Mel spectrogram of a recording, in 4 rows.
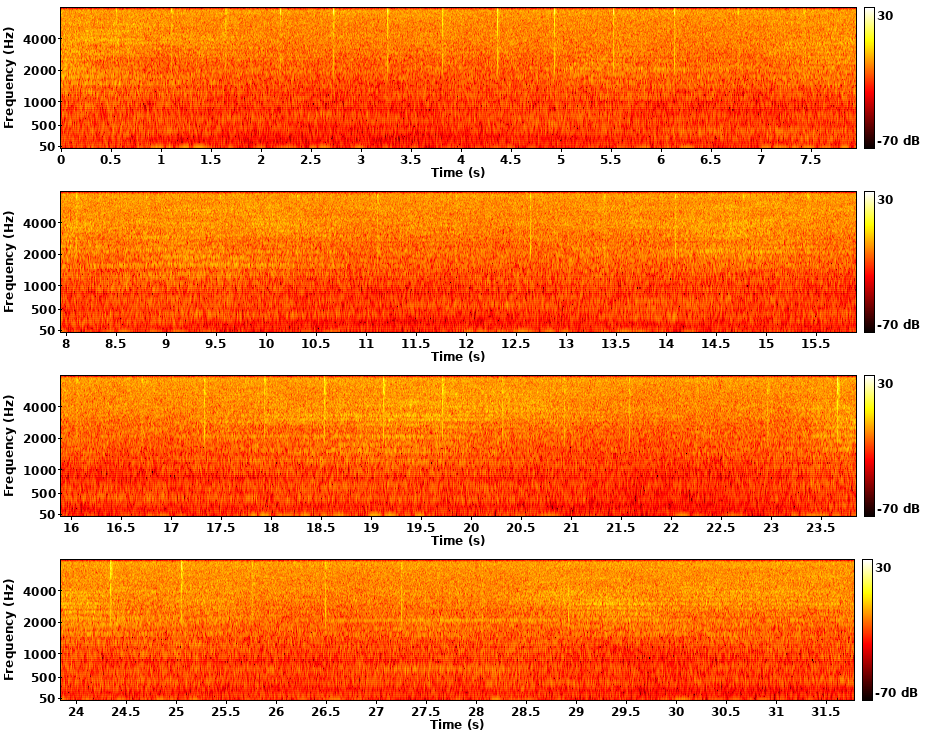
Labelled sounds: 28.9	29.3	vessel noise, 2.9 to 3.0 kHz

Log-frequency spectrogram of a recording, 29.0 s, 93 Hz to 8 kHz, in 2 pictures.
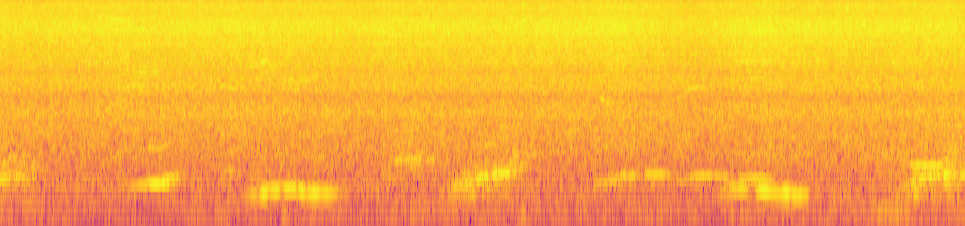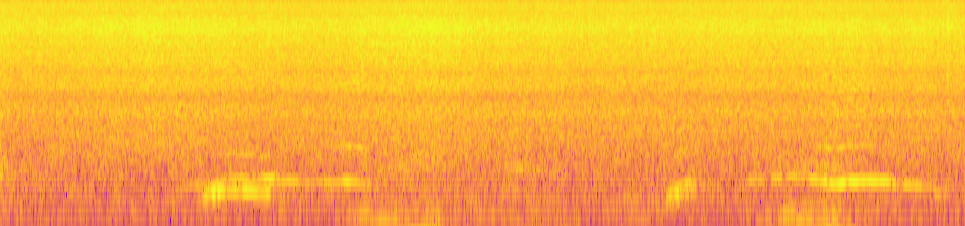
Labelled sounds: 1.7	2.0	Pacific white-sided dolphin, 5.2 to 5.4 kHz
10.3	10.6	humpback whale, 1.3 to 1.5 kHz

